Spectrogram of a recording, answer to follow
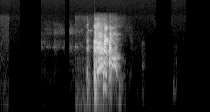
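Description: A single loud cough, about half a second long, about two seconds in.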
